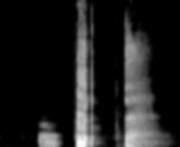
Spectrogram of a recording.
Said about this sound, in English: What the hell was that? A burp. Why? Because I had to burp. Because I drank Coca-Cola. And there's bubbles in that shit. And then when the bubbles go to your stomach, they make you burp.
